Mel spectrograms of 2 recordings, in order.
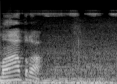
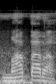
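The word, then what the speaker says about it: Matara: নাম হচ্ছে গুগল লিখতে মাতারা তো আমি তো বলছি মাতারা মাতারা এই লোক বুঝতেছে না বলছে মাতারা নট মাতারা মাতারা এইটা মূলত একটা ধর্মীয়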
